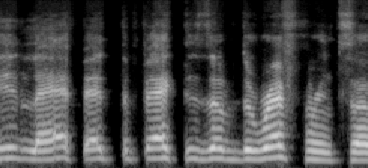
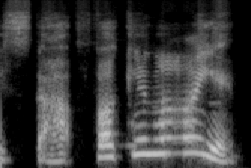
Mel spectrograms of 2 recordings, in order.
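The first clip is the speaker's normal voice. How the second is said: slow drawn-out scold; 6 semitones higher, 4 dB quieter, slower than usual. Retold or imitated. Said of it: "They have to say".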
